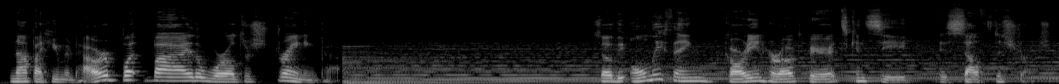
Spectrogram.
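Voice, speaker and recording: A man reading a visual novel script aloud in an expressive narrating style. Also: medium pitch. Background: game music.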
